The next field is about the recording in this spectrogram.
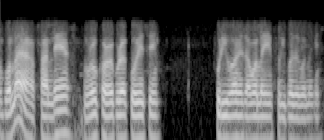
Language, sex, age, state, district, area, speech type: Assamese, male, 18-30, Assam, Morigaon, rural, conversation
